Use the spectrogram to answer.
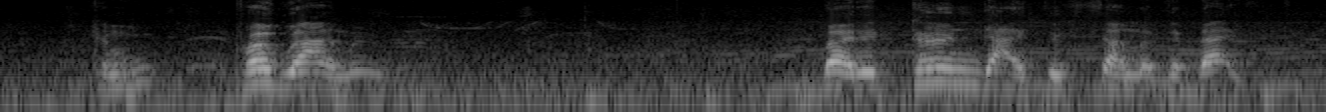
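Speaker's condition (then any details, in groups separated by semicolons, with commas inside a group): Deafness, acquired at age 5 from German measles; deaf since age five, caused by German measles, witch doctor put snake oil in ear in childhood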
